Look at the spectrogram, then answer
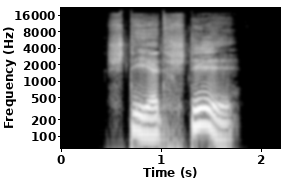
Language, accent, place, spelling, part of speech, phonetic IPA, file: German, Germany, Berlin, stehet still, verb, [ˌʃteːət ˈʃtɪl], De-stehet still.ogg
- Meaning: second-person plural subjunctive I of stillstehen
